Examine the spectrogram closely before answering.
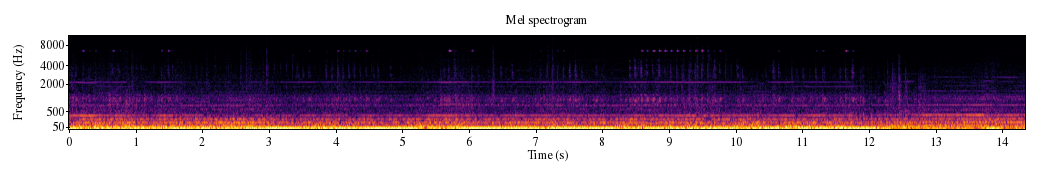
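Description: Cat 306 mini excavator's diesel engine running steadily, with scattered light clicks and a brief dip with a few knocks about twelve seconds in.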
